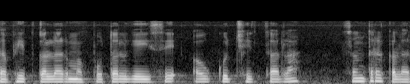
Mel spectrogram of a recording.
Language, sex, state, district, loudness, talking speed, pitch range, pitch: Chhattisgarhi, male, Chhattisgarh, Raigarh, -15 LUFS, 190 wpm, 120-135 Hz, 125 Hz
